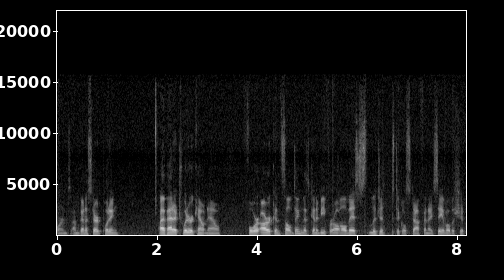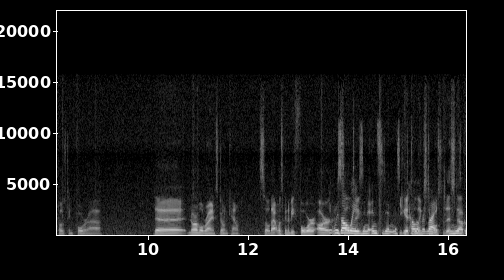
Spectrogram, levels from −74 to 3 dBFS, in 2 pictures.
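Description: At 5.59 to 5.66 s and again at 5.99 to 6.05 s, there is a short stall from a late packet. The jitter buffer ran dry, so the last sound is held for about 40 ms, then 30 ms. Nothing is lost. Each instance sounds like a brief smeared hold.

From 6.51 to 6.72 s comes a call audio freeze. The sound is extended for 180 ms as a fading buzz, never dropping to silence, then resumes where it stopped. Packets were likely delayed in transit, emptying the jitter buffer.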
